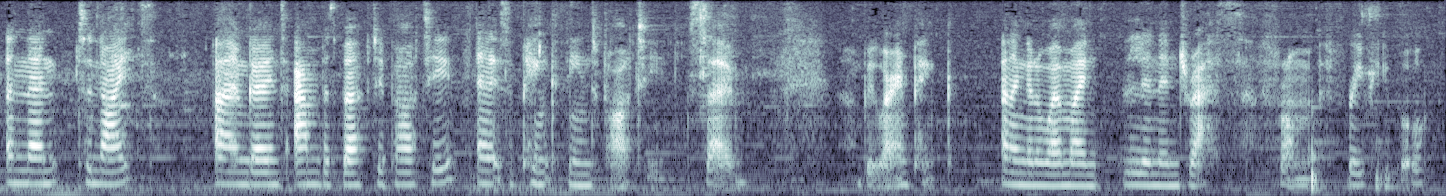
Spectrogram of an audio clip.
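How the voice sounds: Over faint music in the background, a woman speaks at a fairly slow pace with fairly low pitch and little pitch movement.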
